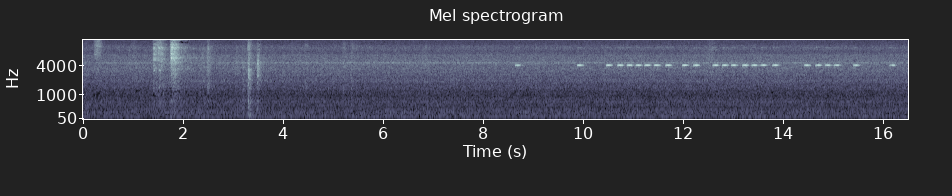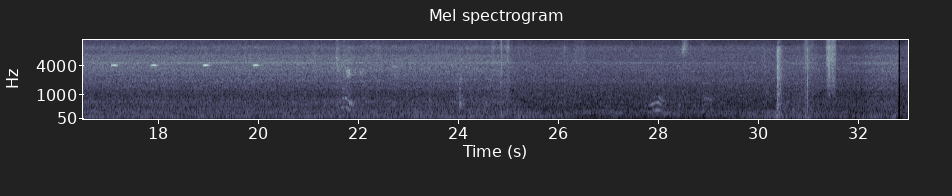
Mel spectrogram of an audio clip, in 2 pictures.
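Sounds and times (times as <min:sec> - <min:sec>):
steady hum: 0:00.0 - 0:33.0
control panel beeping: 0:09.9 - 0:16.3.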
